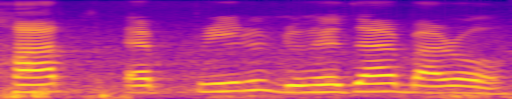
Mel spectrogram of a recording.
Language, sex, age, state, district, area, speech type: Assamese, female, 60+, Assam, Jorhat, urban, spontaneous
